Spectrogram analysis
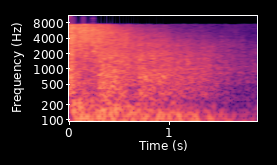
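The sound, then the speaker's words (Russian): An explosion booms from behind during fighting, a loud dense rumble with broad crackling noise that holds for about two seconds and slowly thins out. “За спиной прогрохотал еще один взрыв.”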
